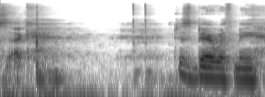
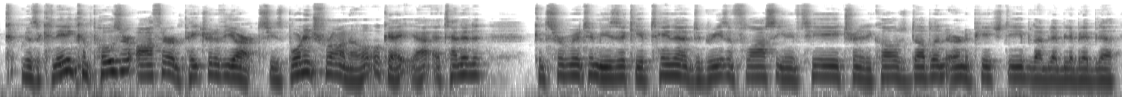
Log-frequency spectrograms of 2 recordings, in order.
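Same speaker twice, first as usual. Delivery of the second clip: normal talking voice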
